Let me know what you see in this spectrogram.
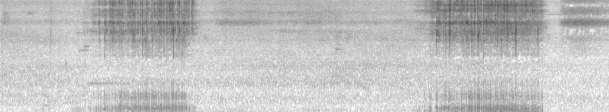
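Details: Person sleeping on a latex anti-snore pillow that reduced but did not stop snoring through the night: two long, loud, rough snores about five seconds apart, quiet breathing between; snoring.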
